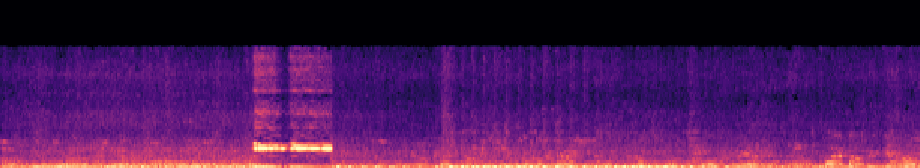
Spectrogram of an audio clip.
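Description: Busy street ambience: crowd voices, with a vehicle horn tooting briefly about two seconds in and a vehicle engine running close by from about three seconds in.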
